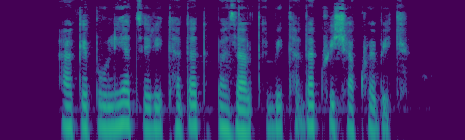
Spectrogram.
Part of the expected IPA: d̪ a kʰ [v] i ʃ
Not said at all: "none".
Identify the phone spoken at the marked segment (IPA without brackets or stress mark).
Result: w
